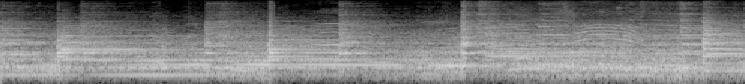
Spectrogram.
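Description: Temple bells rung again and again, several strikes a second, each strike ringing on so the tones overlap, with crowd voices faintly beneath.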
